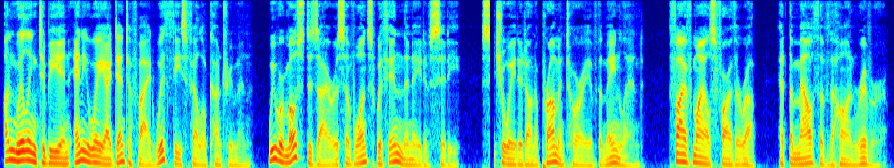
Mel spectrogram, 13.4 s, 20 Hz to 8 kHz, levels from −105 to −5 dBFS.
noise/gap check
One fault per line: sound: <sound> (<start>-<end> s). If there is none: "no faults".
sound: dropout (7.3-7.4 s)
